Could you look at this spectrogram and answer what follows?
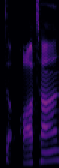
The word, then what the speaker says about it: Autons: The Autons. – Autons.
